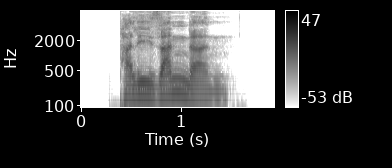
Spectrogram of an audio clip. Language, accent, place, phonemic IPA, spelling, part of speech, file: German, Germany, Berlin, /paliˈzandɐn/, palisandern, adjective, De-palisandern.ogg
- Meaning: pallisander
